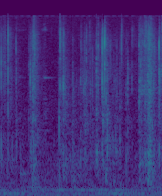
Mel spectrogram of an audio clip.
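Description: A toy's plastic blind-bag wrapper crinkling as it is handled and pulled open, an irregular run of small crackles that bunch up near the end.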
